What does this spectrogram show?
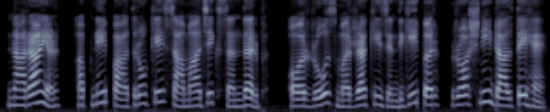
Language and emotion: Hindi, neutral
